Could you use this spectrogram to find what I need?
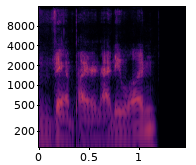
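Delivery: ordinary talk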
